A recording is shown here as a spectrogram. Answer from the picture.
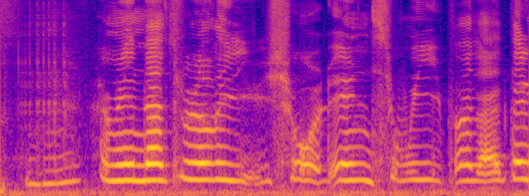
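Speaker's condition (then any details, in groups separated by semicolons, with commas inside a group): Cerebral palsy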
